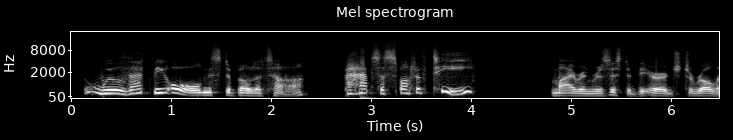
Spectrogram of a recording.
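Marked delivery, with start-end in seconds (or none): 0.1-4.0 mock British butler voice, pitched up; hammed-up British accent offering tea; fake British accent. A narrator's reading. Receptionist mocking the agents in fake British accent. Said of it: "put on a fake British accent".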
